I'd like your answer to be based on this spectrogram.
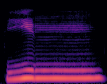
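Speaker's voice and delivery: بل as a held "beel"; clear ee sound. Shown as a demonstration. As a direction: say بل with a long clean "ee". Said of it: "میں بی بولتی ہوں".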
